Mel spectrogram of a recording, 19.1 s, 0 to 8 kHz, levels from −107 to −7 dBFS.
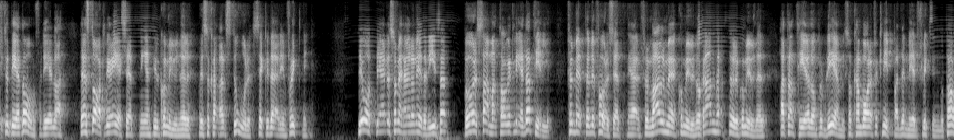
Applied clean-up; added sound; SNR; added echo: neural mask model DeepFilterNet 3.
